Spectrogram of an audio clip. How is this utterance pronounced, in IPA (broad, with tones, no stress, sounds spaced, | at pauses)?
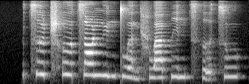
t͡s ɹ̩˥˩ ʈ͡ʂʰ ɤ˥ t͡s ɑ˥ ŋ y˧˥ n t̪ w ə̰˨˩ n ʂ w ä˧˥ p i˧˥ n t͡sʰ ɹ̩˨˩ t͡s u˥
